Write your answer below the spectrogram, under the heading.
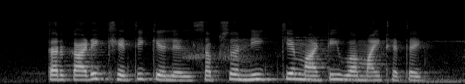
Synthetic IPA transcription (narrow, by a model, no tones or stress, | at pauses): t̪əɾkaɾikʰːet̪ikelelsəbsənikːemaʈiʋəmajʈʰet̪əj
